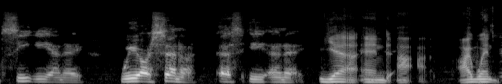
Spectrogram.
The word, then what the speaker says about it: Sena: She said Cena is pronounced Cena and it's spelled Cena. We are Sena, Sena.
